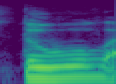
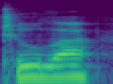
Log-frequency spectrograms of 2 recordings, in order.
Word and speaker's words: Thule: which at that point is known as Thule. I think it's actually pronounced Tula.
